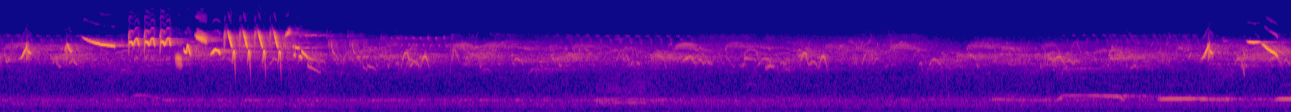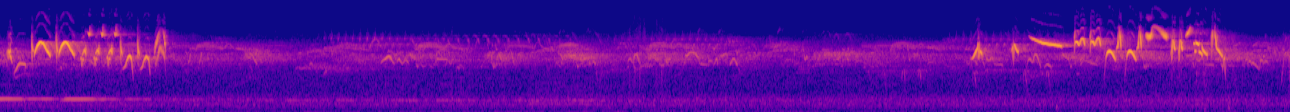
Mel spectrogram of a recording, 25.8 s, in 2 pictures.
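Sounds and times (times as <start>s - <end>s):
Fox Sparrow calling: 0.7s - 3.3s, 11.6s - 14.6s, 22.7s - 25.2s.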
